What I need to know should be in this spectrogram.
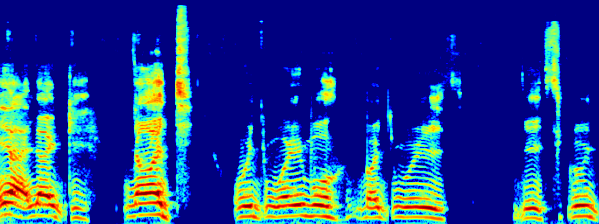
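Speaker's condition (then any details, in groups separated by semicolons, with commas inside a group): Cerebral palsy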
